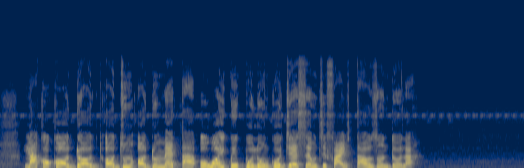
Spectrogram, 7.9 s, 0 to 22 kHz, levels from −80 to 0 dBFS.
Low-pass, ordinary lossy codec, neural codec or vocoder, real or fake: 14.4 kHz; none; none; real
